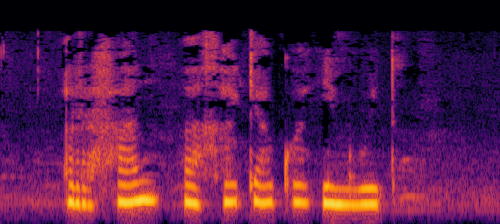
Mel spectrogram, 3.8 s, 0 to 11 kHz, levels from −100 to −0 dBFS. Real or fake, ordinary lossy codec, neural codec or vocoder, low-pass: real; MP3, 32 kbps; none; 7.2 kHz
